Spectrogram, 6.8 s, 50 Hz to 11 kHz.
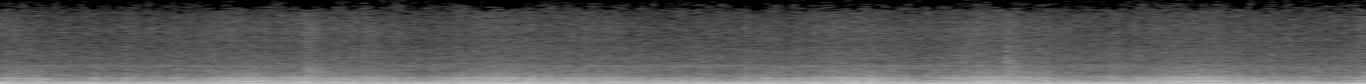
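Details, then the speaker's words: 2023 BMW M1000RR Competition, fully cold start with exhaust mods on stock unflashed ECU, error warnings shown: deep, raspy, uneven burble that stumbles and pops before settling; rough running from untuned ECU after exhaust modifications. "wow that sounds horrific that sounds real bad again that's with no tuning on here it's finally settled down now but man that was horrific the way that started up"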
